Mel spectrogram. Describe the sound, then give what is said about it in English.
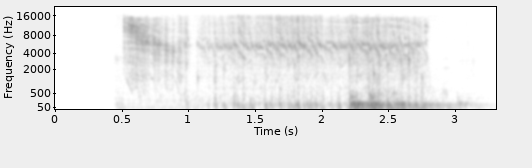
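Wet slurping sips of water followed by a few gulping swallows, with gurgly low-pitched sounds that swell louder toward the end before fading out. “Did you guys hear that? I drank water.”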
